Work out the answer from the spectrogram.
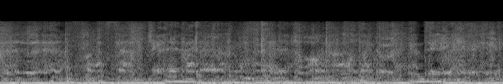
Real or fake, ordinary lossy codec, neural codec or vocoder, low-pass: fake; none; codec, 16 kHz, 2 kbps, FreqCodec, larger model; none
